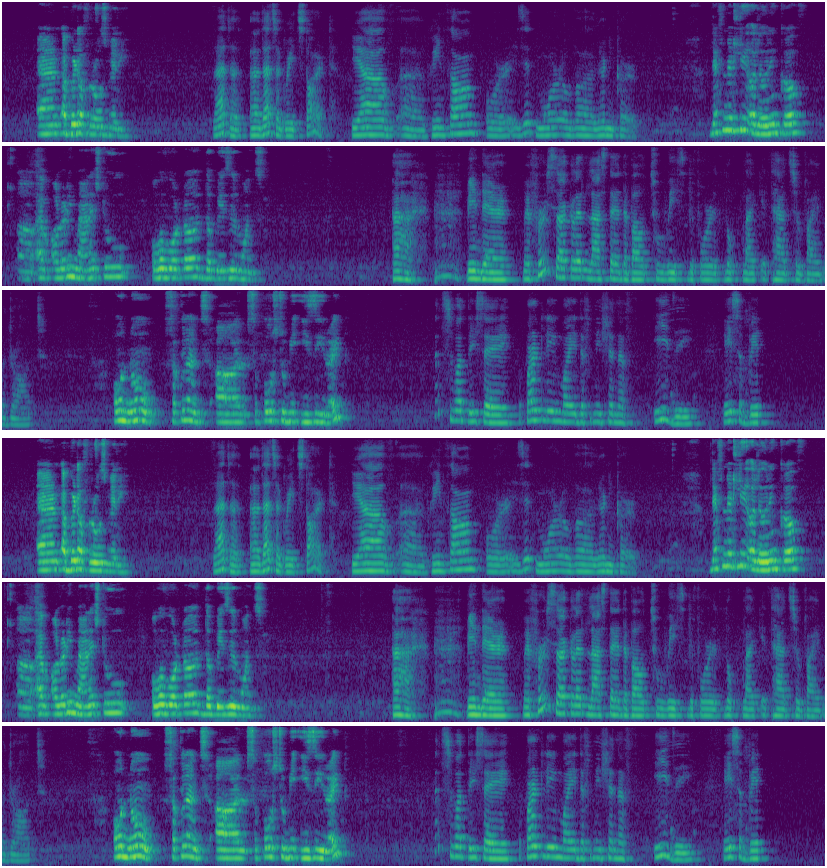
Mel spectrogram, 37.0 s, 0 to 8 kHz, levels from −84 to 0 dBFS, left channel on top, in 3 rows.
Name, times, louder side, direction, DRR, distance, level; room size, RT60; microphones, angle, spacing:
voice 1, 0.5-1.9 10.6-12.0 12.6-14.2 14.6-16.2 26.4-29.8, right 4 dB, 80° right, 0.7 m, -22 dB
voice 2, 3.2-9.5 18.2-25.3 31.2-34.1 34.5-35.1 35.5-36.0, right 2 dB, 10° right, 0.3 m, -31 dB
4.2 x 2.3 x 4.6 m
head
